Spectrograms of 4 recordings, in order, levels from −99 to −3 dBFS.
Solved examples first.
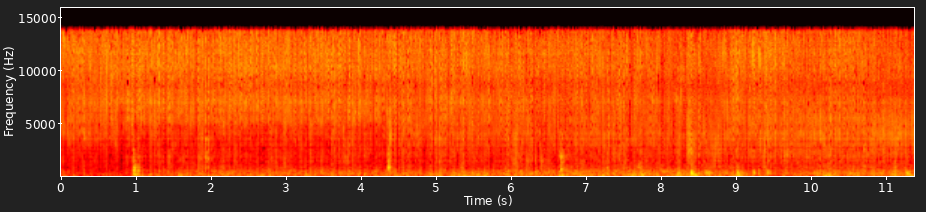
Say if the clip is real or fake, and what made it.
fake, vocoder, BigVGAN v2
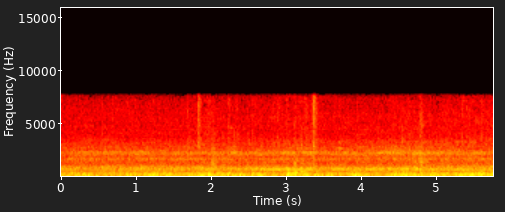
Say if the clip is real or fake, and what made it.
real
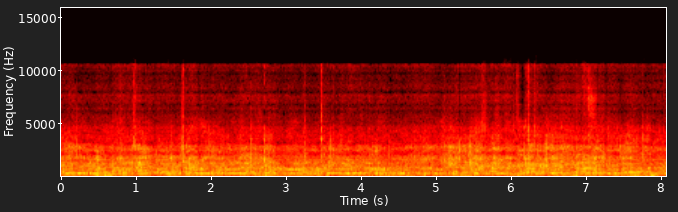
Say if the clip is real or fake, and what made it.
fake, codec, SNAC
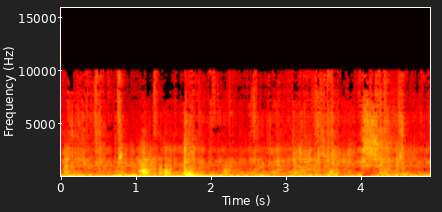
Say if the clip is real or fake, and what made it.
fake, vocoder, BigVGAN v2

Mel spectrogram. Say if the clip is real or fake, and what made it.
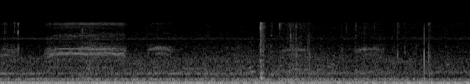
real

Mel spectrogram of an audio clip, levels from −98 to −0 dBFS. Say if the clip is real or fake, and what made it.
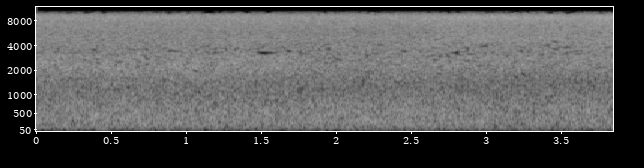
real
